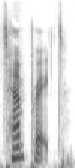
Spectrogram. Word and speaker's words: temperate: pal as temperate but those Native American speaker read it us tempt Tam temperate temperate only two syllables there in it as temperate okay yes so you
